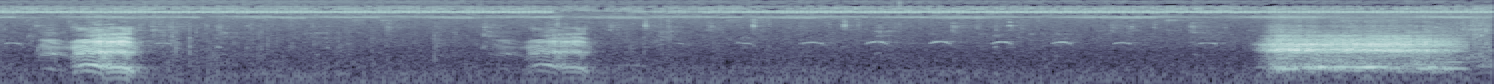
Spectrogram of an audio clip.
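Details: Buffalo in the wild, savannah habitat: three loud, low, harsh bellows, two short near the start and a long drawn-out one of about two seconds at the end, with a bird's short repeated notes between and a steady high insect hum behind.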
